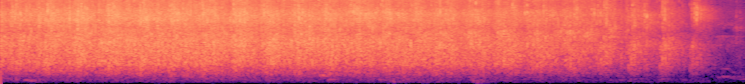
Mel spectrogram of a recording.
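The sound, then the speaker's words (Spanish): A church audience applauds for Jesus during a Spanish-language sermon, a dense wash of many hands clapping together that holds strong before tapering off and fading out in the last couple of seconds. “Dale un aplauso a Jesús fuerte.”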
